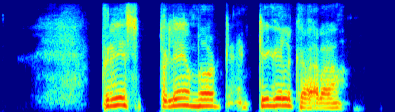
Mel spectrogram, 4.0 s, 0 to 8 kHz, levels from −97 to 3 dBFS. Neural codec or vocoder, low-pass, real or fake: codec, 24 kHz, 3 kbps, HILCodec; 7.2 kHz; fake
